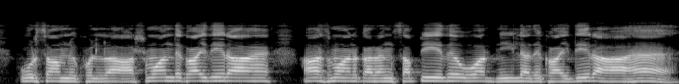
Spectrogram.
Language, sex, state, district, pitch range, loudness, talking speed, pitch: Hindi, male, Maharashtra, Nagpur, 140-160 Hz, -14 LUFS, 165 wpm, 150 Hz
